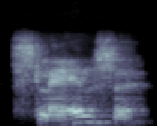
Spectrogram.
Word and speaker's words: Slagelse: Slagelse.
